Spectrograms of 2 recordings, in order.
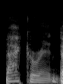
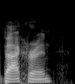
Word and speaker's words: Baccarin: You have to say it right. It's Baccarin. – Baccarin.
